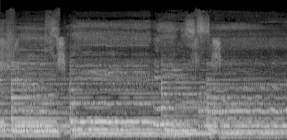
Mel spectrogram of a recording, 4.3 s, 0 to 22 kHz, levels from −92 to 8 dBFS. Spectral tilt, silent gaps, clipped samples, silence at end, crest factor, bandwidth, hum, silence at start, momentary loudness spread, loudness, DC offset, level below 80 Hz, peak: -5.5 dB/octave; none; under 0.1%; 0 s; 14 dB; 16 kHz; none; 0 s; 5 LU; -19 LUFS; under 0.1%; -54 dBFS; -6 dBFS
